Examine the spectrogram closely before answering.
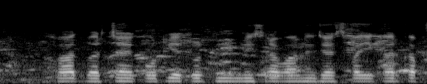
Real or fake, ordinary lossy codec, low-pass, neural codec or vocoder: real; MP3, 64 kbps; 7.2 kHz; none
